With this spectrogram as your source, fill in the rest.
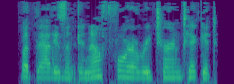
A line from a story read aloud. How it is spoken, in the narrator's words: she faced her husband scornfully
